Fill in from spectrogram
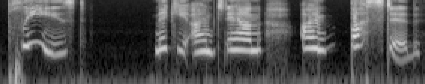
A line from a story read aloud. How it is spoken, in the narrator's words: sobbed Mickey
